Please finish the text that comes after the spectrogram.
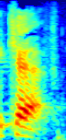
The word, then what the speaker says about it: kaf: Again, this is just a funny way of just learning how to pronounce the letter kaf. All those sounds that you see are English words that everybody knows how to pronounce, but they may not recognize that this is the exact way you say kaf.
